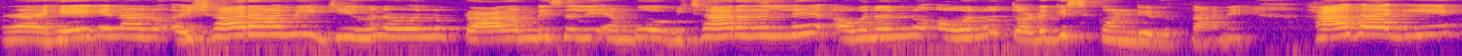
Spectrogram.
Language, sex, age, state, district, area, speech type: Kannada, female, 60+, Karnataka, Shimoga, rural, spontaneous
